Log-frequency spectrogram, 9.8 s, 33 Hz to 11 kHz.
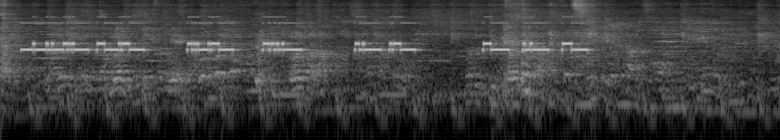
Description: TTY/TDD text telephone tones (45.45 baud Baudot), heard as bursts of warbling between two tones, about 400 Hz shift, 1600 Hz centre, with room echo and the noise of a crowd indoors. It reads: 49343 03915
